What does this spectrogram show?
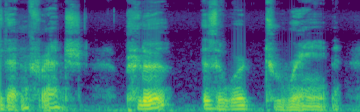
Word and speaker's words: pleut: Pleu is the word to rain. So pleu sounds like rain because it plop, plop, plops. So il pleut, pleu, pleu, pleu.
